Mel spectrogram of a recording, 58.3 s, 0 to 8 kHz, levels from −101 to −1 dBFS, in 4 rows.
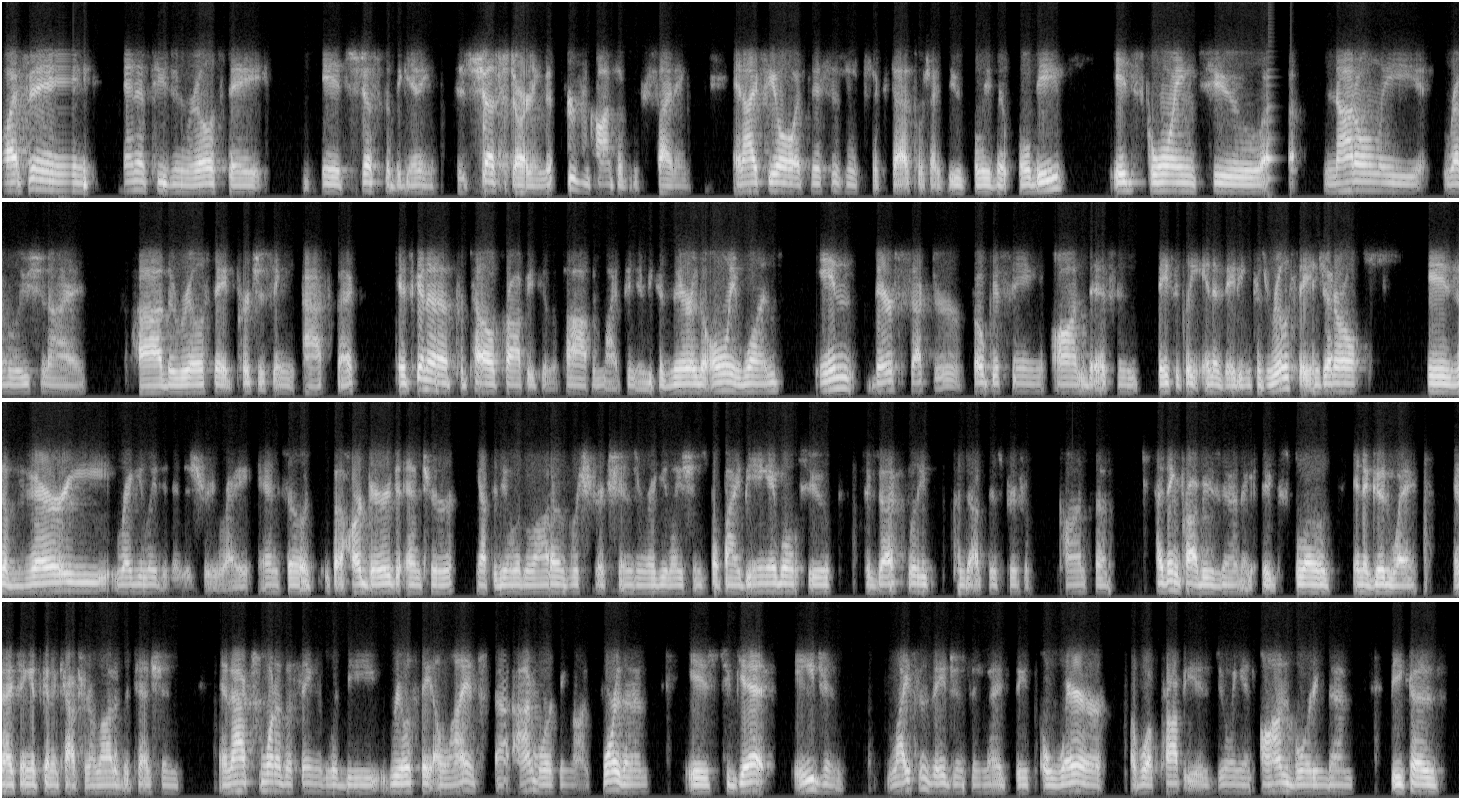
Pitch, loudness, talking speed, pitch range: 110 Hz, -18 LUFS, 175 wpm, 105-115 Hz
